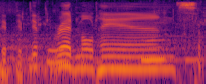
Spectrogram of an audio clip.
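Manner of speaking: ordinary talk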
